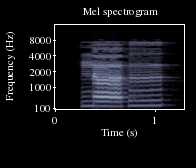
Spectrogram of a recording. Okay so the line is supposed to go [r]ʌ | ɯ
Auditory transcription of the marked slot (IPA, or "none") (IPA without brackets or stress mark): n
